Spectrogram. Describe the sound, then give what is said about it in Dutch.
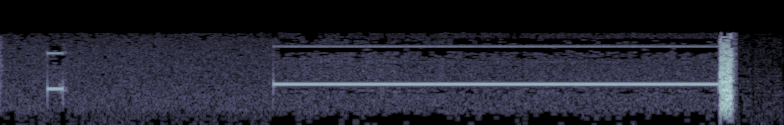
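On an amateur radio net, a brief two-tone blip, then a long steady mid-pitched beep holds for about four and a half seconds over faint hiss before ending in a sharp burst of noise. No one speaks. “Ja, ik hoor wel een pieptoon, maar daar blijft het ook bij.”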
